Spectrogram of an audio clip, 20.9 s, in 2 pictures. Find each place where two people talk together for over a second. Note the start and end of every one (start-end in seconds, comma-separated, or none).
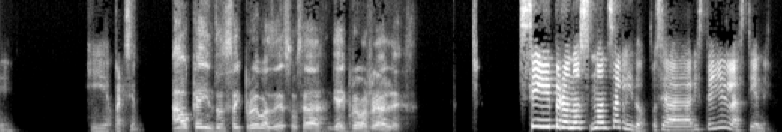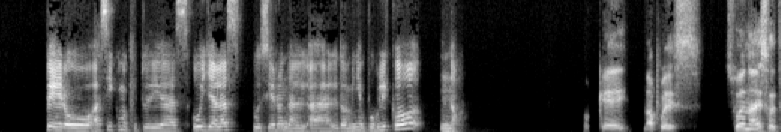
none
